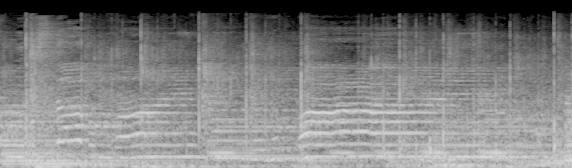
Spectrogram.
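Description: Tap shoes striking a wooden stage in irregular quick taps during a tap dance, over a recorded pop song with a woman singing.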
